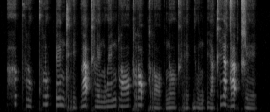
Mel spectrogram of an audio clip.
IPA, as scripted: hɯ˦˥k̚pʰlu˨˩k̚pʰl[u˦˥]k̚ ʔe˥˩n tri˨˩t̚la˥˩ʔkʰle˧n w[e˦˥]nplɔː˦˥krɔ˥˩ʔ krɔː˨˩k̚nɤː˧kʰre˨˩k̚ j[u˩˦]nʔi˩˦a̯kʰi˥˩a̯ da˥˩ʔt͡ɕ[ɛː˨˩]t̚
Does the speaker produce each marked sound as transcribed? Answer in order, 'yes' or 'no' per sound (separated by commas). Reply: yes, yes, yes, no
